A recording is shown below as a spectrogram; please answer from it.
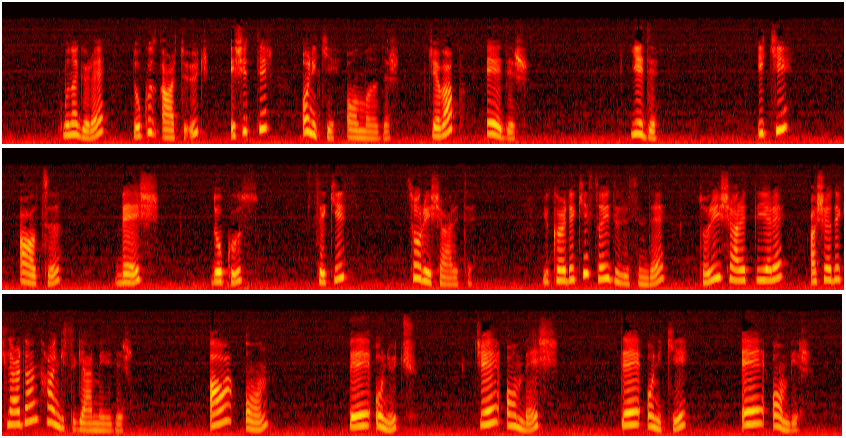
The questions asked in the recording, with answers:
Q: Yukarıdaki sayı dizisinde soru işaretli yere aşağıdakilerden hangisi gelmelidir?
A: Cevap D seçeneğidir.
